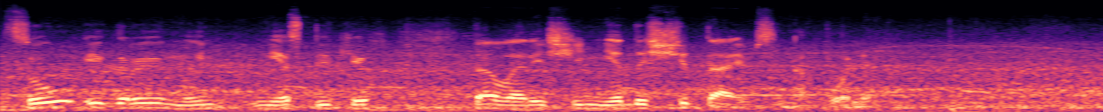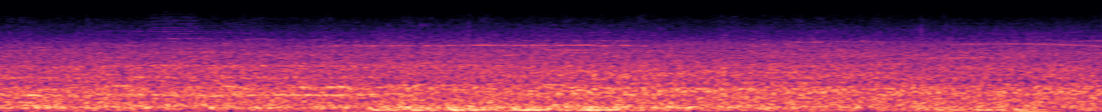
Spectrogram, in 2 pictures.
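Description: A large crowd murmurs and roars steadily in a stadium.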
